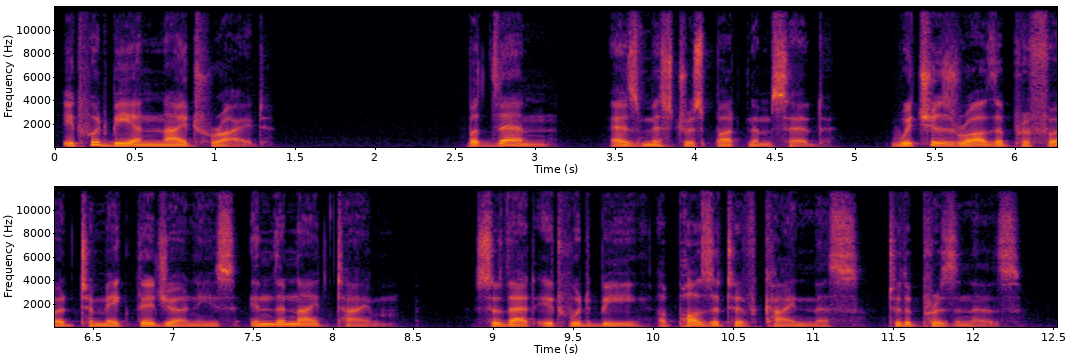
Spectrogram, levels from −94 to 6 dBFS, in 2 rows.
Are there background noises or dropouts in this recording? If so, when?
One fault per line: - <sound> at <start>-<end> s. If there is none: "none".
none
